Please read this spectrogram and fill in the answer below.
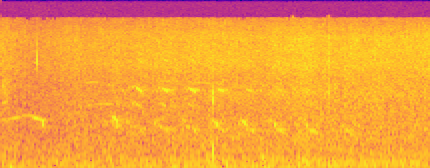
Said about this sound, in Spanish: Primero vamos a escuchar esa gaviota que viene volando, libre.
